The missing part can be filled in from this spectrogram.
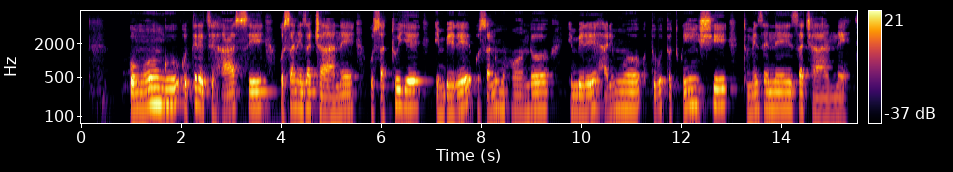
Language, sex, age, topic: Rundi, male, 25-35, agriculture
